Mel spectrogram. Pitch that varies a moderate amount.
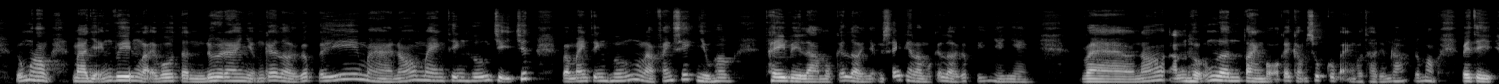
Yes: average, 4.4 semitones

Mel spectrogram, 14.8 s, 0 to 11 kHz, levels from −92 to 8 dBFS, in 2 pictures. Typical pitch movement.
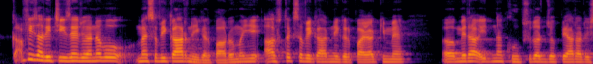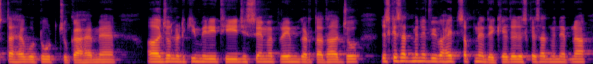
Yes: average, 3.0 semitones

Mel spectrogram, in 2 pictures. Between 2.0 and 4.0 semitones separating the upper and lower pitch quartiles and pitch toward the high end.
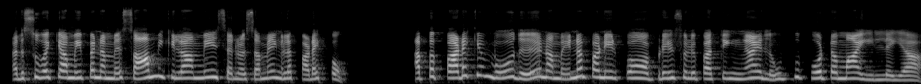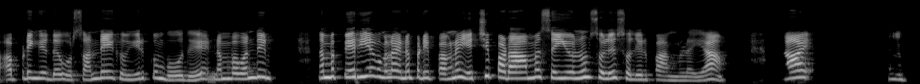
Yes: average, 3.4 semitones; very high, 285 Hz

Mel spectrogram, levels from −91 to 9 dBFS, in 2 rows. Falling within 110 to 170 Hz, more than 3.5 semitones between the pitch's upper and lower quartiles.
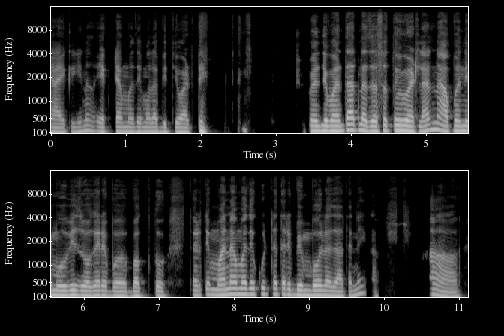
No: medium, 140 Hz; average, 3.2 semitones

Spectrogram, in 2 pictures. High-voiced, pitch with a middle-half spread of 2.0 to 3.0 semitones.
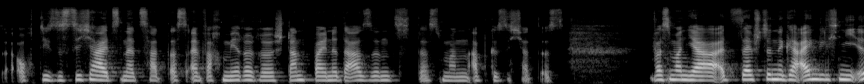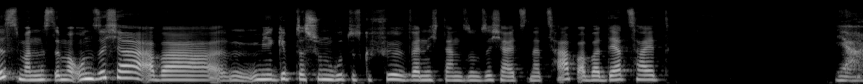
Yes: high, 205 Hz; narrow, 2.4 semitones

